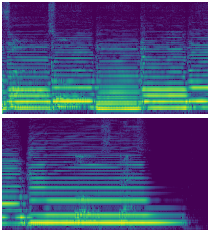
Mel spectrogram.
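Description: Solo cello bowing a slow line of single notes, about one a second: E, F-sharp and G stopped with the first, third and fourth fingers on the D string. It ends on a long open A string held about three seconds, which dies away just before the end.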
